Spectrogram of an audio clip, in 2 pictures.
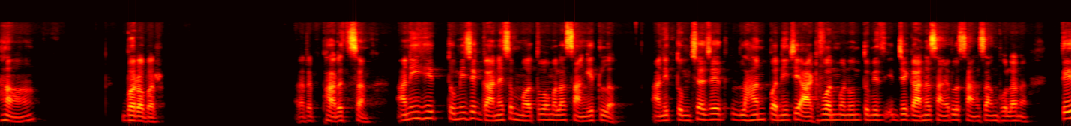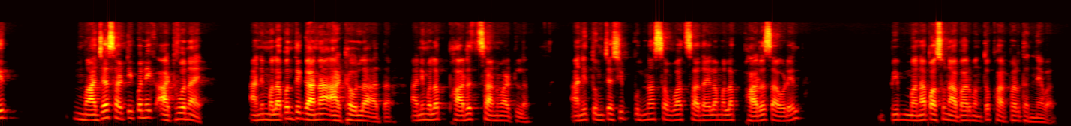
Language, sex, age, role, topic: Marathi, male, 25-29, host, लहानपणी ऐकलेलं गाणं आजही आपल्याला का आठवत राहतं?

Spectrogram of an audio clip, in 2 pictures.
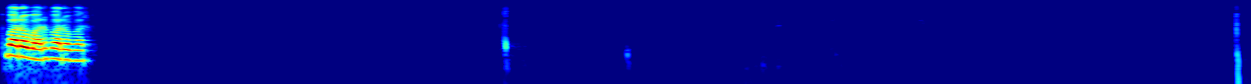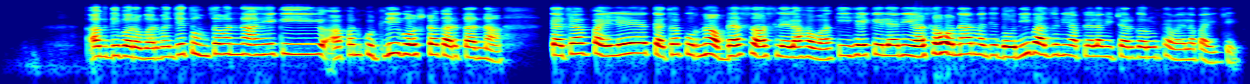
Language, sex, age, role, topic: Marathi, female, 30-34, host, अपयशानंतर पुन्हा प्रयत्न करण्याची प्रेरणा तुला कशी मिळते?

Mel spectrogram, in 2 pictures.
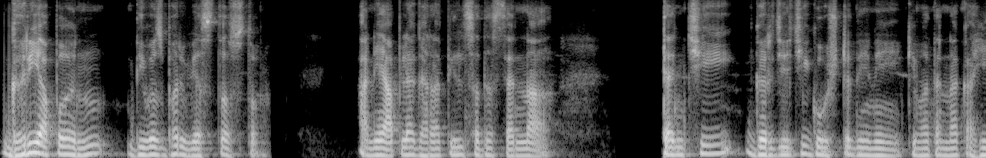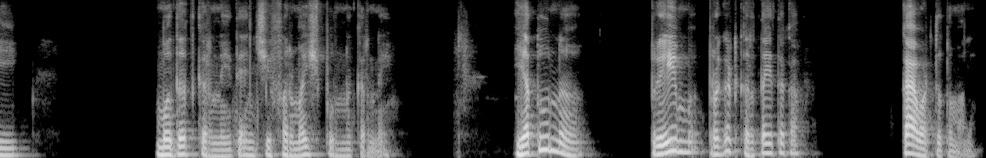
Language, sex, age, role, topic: Marathi, male, 40-44, host, घरातली मदत म्हणजेच प्रेम आहे, असं आपल्याला का वाटतं?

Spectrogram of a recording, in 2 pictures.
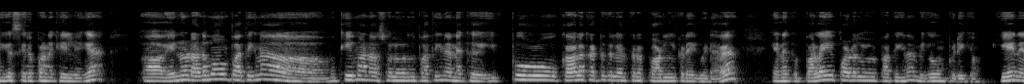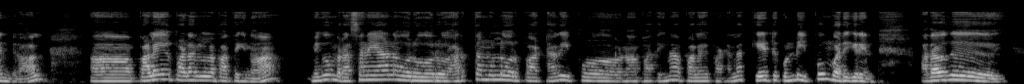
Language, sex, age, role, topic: Tamil, male, 20-24, guest, பழைய பாடல்களை கேட்டால் உங்களுக்கு எந்த நினைவுகள் மனதில் எழுகின்றன?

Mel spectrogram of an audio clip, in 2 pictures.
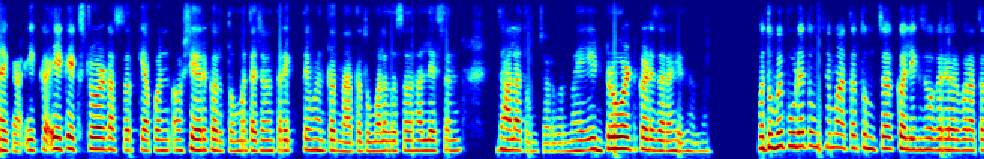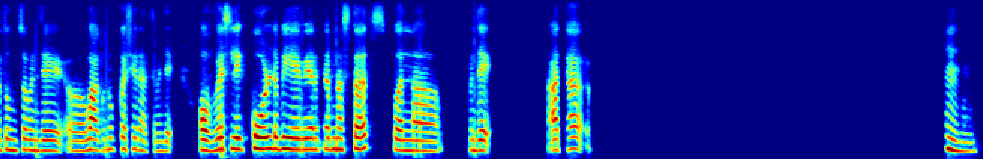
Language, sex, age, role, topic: Marathi, female, 25-29, host, शेअर करताना स्वतःची अस्सल ओळख कशी राखतोस?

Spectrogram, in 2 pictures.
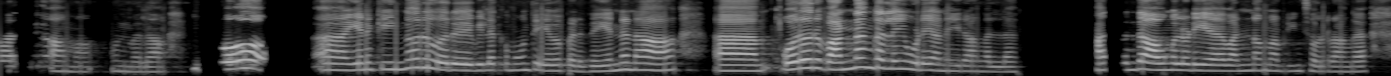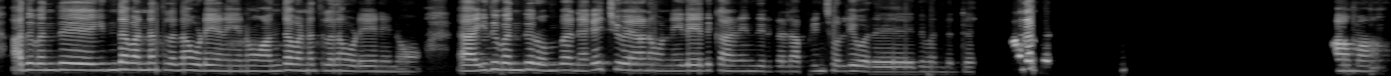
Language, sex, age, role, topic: Tamil, female, 35-39, host, உடை அணிவதால் மனநிலை மாறும் என்று நீங்கள் நினைக்கிறீர்களா? ஏன்?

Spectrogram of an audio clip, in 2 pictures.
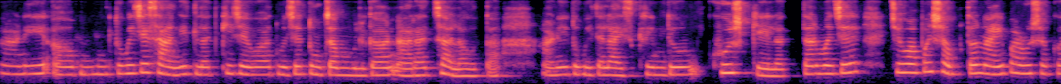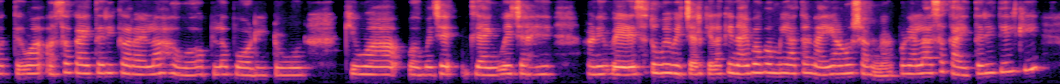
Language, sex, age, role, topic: Marathi, female, 40-44, host, वचन मोडल्यानंतर समोरच्याशी बोलताना नेमकं काय म्हणायला हवं?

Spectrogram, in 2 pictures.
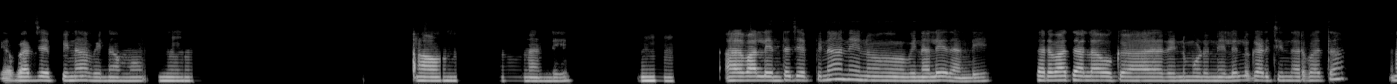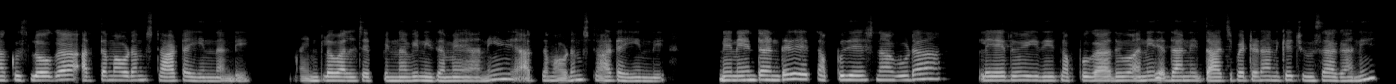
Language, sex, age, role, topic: Telugu, female, 30-34, guest, తప్పును ఒప్పుకోవడం మీకు ఎందుకు ముఖ్యమని అనిపిస్తుంది?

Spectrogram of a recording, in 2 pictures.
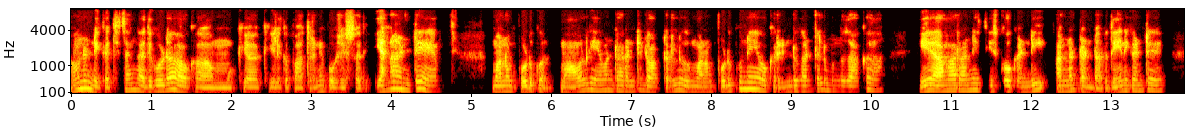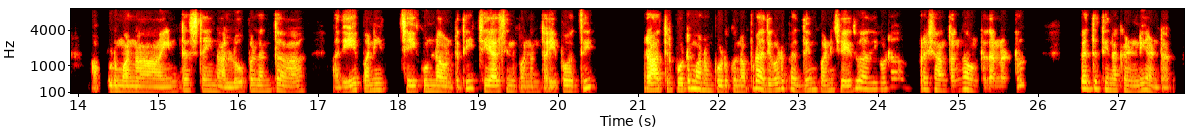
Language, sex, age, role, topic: Telugu, male, 20-24, guest, రాత్రిపూట బాగా నిద్రపోవడానికి ఇంట్లో ఏ వస్తువులు ఎక్కువగా సహాయపడతాయని మీరు అనుకుంటారు?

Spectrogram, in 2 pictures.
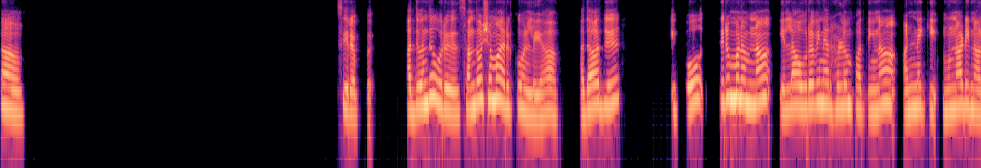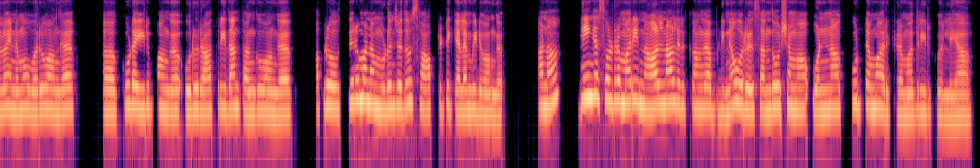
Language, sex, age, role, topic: Tamil, female, 25-29, host, உங்கள் குடும்பத்தில் திருமண மரபுகள் எப்படிப் பின்பற்றப்படுகின்றன?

